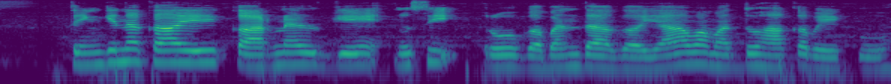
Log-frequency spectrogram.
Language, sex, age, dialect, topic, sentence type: Kannada, female, 56-60, Coastal/Dakshin, agriculture, question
